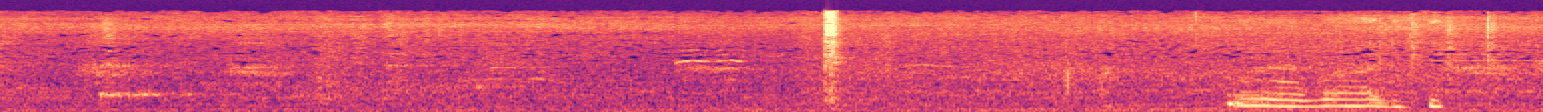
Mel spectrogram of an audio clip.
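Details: Cats and a kitten eating cat food in a residential society; late in the clip one short, steady, harmonic meow-like cry stands out over faint background hum, with a single sharp click a couple of seconds earlier.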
